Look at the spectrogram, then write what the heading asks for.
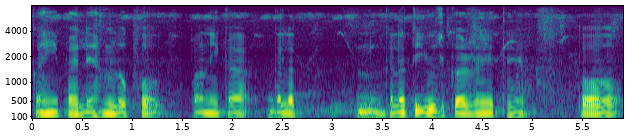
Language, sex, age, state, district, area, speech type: Hindi, male, 30-45, Bihar, Madhepura, rural, spontaneous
